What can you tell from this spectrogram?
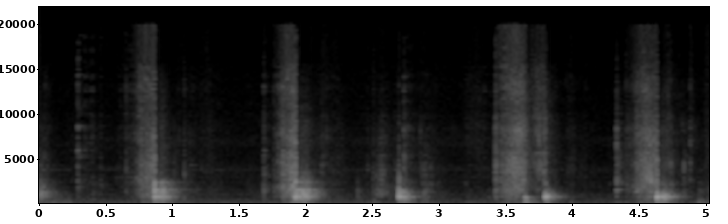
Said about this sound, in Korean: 사과, 배, 양파는 믹서에 갈기 좋은 크기로 썰어주세요.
